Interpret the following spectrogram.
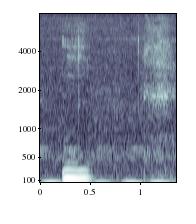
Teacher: It is front because the tongue is towards the front of your mouth. E. And it is unrounded because your lips are spread.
